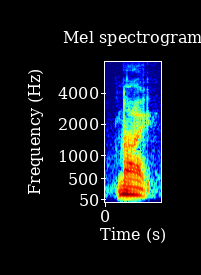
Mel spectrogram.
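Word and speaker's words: nó: Now, the word or in Irish is no. N-O fara. No.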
